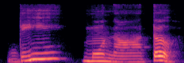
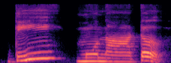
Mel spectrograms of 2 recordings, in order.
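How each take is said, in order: The two takes are said the same way.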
